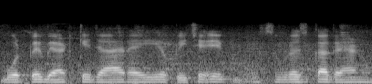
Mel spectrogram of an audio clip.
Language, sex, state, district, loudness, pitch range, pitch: Hindi, male, Gujarat, Gandhinagar, -17 LUFS, 110-115 Hz, 110 Hz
